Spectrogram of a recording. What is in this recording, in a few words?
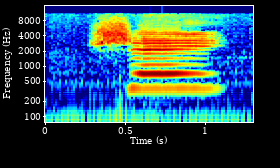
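"shei", Mandarin Chinese syllable, first tone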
